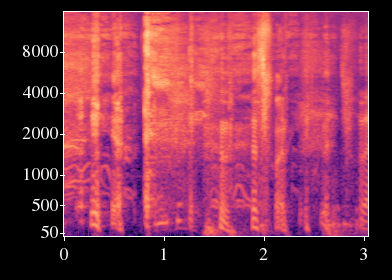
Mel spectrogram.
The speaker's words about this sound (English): cough as much as you want. Dude, that bong is crazy.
